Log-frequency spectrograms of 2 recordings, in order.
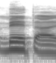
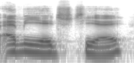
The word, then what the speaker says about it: Mehta: But Mehta is how you say it. So Mehta.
